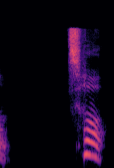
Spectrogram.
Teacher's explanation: अगर नॉर्मल छ छाता वाला छ है और इसमें हवा भर दी गई तो ये क्या बन जाएगा, एस्पिरेटेड छ.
